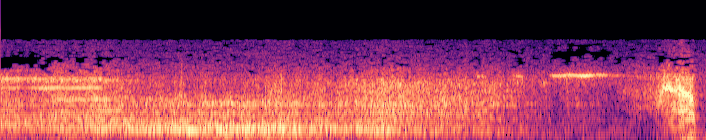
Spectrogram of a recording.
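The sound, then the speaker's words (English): A car engine rumbles steadily as the car drives up to a boarding house, then the noise eases off as it slows and stops, ending with a brief higher squeal or click. “drive up to the boarding house after their picnic”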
